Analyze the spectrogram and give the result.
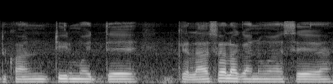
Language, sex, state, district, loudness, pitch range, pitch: Bengali, male, Assam, Hailakandi, -17 LUFS, 120-125 Hz, 125 Hz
